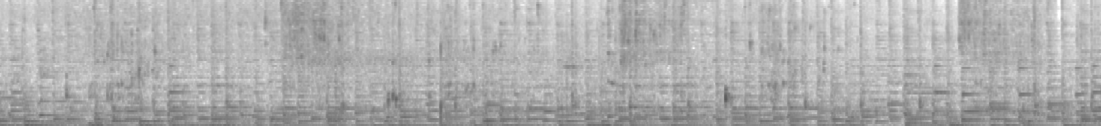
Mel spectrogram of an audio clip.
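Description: Water poured into a pot of vegetable biryani base, a continuous rushing pour mixed with steady sizzling and stirring throughout, moderately loud with no talking.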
